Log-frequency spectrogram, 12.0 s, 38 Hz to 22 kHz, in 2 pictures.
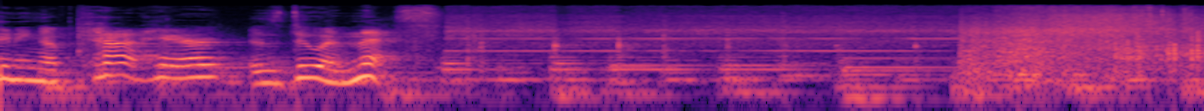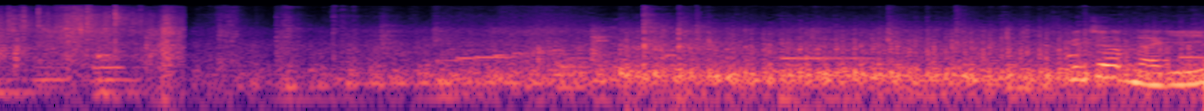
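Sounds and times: background music: 0:00.0 - 0:12.0
handheld vacuum running over pebbles: 0:04.7 - 0:07.0.

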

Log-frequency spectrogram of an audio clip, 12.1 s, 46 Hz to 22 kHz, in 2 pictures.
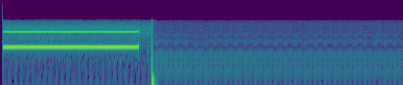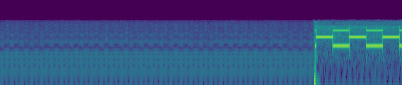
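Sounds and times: radio click: 0:02.2 - 0:02.4.

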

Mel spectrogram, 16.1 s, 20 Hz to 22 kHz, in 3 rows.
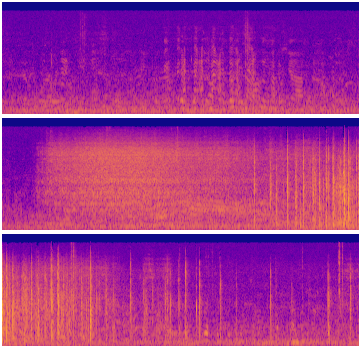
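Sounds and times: fireworks launching with hiss: 0:05.8 - 0:16.0
fireworks crackling bursts: 0:05.9 - 0:14.2, 0:15.6 - 0:16.0.

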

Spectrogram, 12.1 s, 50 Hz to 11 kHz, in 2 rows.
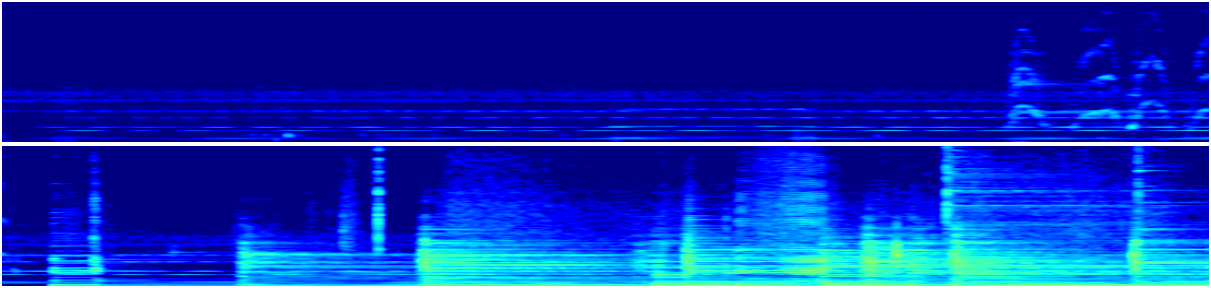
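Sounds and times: quiet held chord: 0:00.0 - 0:12.0
soft wavering guitar squeals: 0:05.0 - 0:07.4
loud plucked electric guitar note: 0:05.1 - 0:12.0.

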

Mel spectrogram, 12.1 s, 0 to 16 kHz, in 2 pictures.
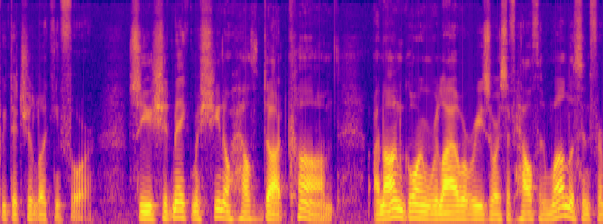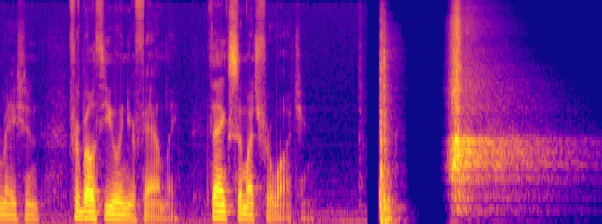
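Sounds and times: whoosh with held tone: 0:10.5 - 0:12.0.

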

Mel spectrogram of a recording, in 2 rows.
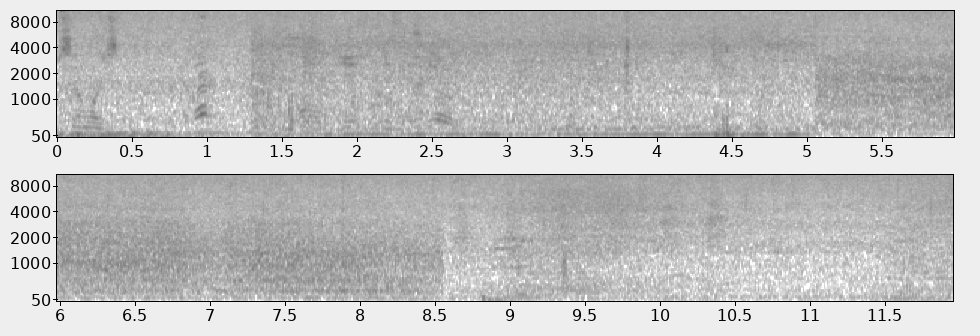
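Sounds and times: car engine rumbling: 0:01.1 - 0:09.8
outdoor hiss: 0:05.0 - 0:11.9.

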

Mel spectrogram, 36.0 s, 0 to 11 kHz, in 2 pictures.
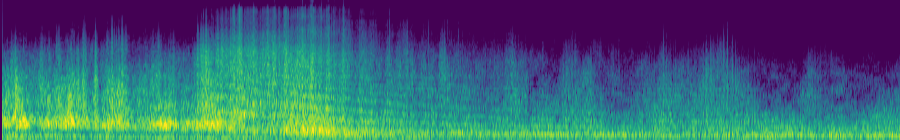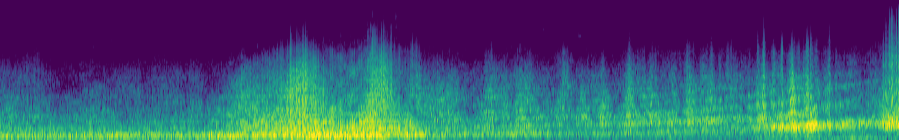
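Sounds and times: fighter jet flying past: 0:00.0 - 0:35.9.

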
